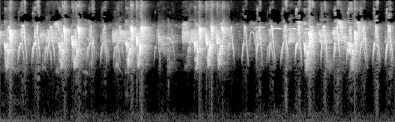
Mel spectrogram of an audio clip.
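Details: Bar-winged prinia giving agitated, noisy calls, used as a lure for catching this bird in forest; dense rapid bursts of high, scratchy chirps repeated almost continuously with brief pauses.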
